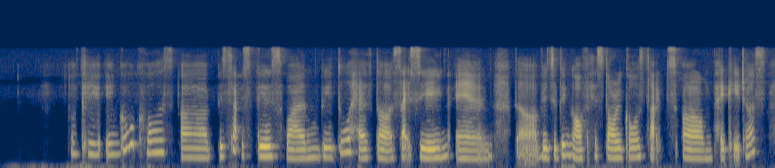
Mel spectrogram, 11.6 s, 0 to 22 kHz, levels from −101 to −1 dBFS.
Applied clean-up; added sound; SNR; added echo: neural mask model Resemble Enhance denoiser.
